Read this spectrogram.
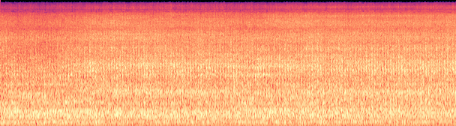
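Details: VW Crafter campervan diesel, first start after replacing the faulty AC compressor blamed for snapped serpentine belts, filmed from underneath: steady, even idle hum with no knocks or squeals; belt tensioner jumping around somewhat.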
